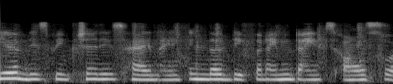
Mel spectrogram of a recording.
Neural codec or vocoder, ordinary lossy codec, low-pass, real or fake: codec, 16 kHz, 0.8 kbps, ZipCodec; none; 7.2 kHz; fake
